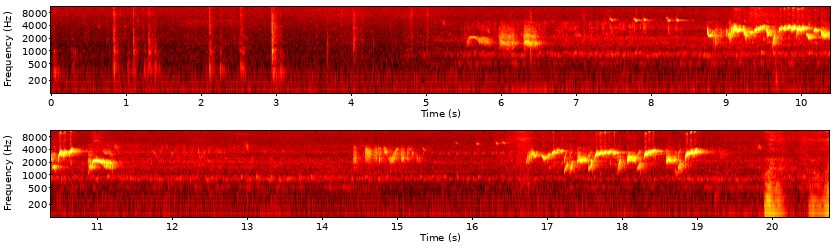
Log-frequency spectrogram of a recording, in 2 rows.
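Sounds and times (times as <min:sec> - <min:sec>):
faint steady ticking: 0:00.0 - 0:20.7
recorded Greek bird song played from a disc: 0:05.0 - 0:20.7.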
